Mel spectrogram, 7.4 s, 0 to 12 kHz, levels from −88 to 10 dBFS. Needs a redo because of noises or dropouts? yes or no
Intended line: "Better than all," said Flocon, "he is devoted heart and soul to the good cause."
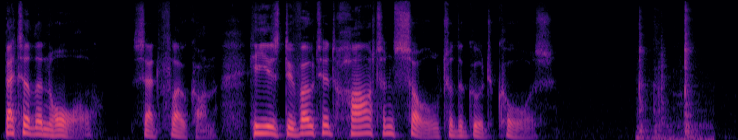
yes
